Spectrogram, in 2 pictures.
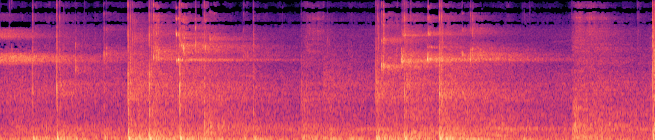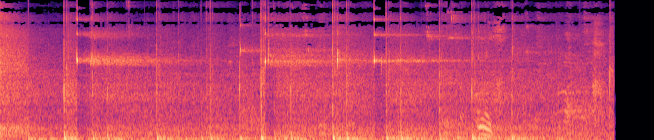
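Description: A basketball dribbled on a hardwood gym floor in quick, irregular bounces, with high sneaker squeaks on the floor, some held for up to a second, as the players cut and move.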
